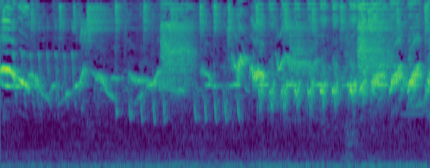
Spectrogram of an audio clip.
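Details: Chinese hwamei, a caged fighting bird, singing loud slurred whistles mixed with quick repeated chips and buzzy bursts, phrases shifting rapidly; steady low background hum.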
